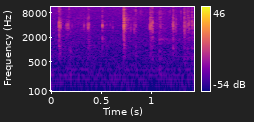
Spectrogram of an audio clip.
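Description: Typing on a computer keyboard: a quick, steady run of light, close key clicks at a brisk rhythm, with one slightly harder keystroke, over faint background hum.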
